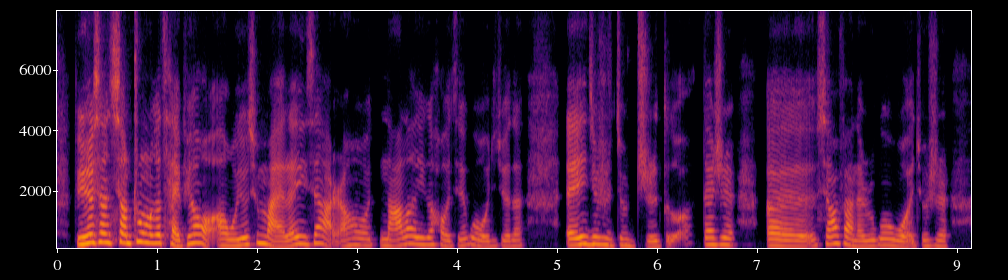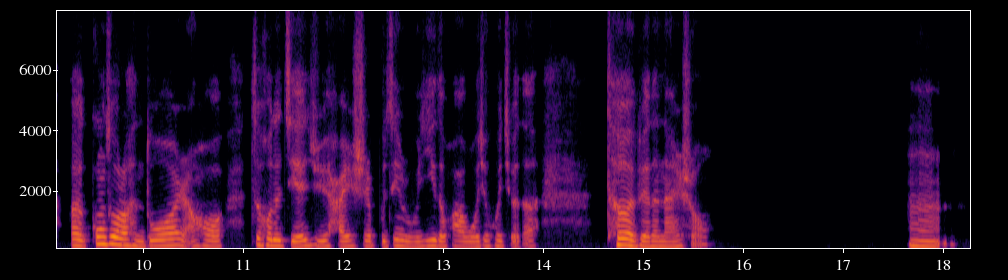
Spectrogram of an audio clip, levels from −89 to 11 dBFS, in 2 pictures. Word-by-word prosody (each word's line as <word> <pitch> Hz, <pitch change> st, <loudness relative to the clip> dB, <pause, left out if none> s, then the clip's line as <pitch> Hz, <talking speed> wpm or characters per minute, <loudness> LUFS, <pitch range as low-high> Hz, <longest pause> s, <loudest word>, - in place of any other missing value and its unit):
比 230 Hz, -, +5 dB
如 -, -, +11 dB
说 285 Hz, -, +9 dB
像 300 Hz, 0 st, +7 dB
像 280 Hz, 0 st, +6 dB
中 315 Hz, +3 st, +5 dB
了 280 Hz, -, +6 dB
个 275 Hz, -, +6 dB
彩 260 Hz, -, +3 dB
票， 270 Hz, +9 st, +3 dB
啊， 200 Hz, -5 st, +2 dB
我 195 Hz, 0 st, +1 dB
就 215 Hz, +3 st, +5 dB
去 250 Hz, +4 st, -4 dB
买 225 Hz, -11 st, +4 dB
了 195 Hz, +6 st, +2 dB
一 245 Hz, -, +2 dB
下， 260 Hz, +1 st, +1 dB
然 185 Hz, -, -3 dB
后 205 Hz, -1 st, -4 dB
拿 190 Hz, 0 st, +1 dB
了 245 Hz, +1 st, +2 dB
一 230 Hz, -, +2 dB
个 225 Hz, 0 st, -1 dB
好 200 Hz, -6 st, -4 dB
结 195 Hz, +4 st, -7 dB
果。 215 Hz, -4 st, -4 dB
我 170 Hz, -1 st, -2 dB
就 180 Hz, -, -12 dB
觉 175 Hz, -1 st, -6 dB
得： 185 Hz, +3 st, -6 dB, 0.4 s
“诶， 215 Hz, +4 st, +6 dB
就 235 Hz, 0 st, +3 dB
是 220 Hz, -3 st, 0 dB
就 200 Hz, +1 st, -5 dB
值 170 Hz, -1 st, -4 dB
得。” 175 Hz, -, -8 dB
但 225 Hz, 0 st, +1 dB
是， 220 Hz, -2 st, -1 dB, 0.3 s
呃， 185 Hz, -2 st, +1 dB
相 245 Hz, +4 st, +1 dB
反 230 Hz, -7 st, +1 dB
的， 170 Hz, -, -2 dB
如 180 Hz, +2 st, -2 dB
果 205 Hz, 0 st, -2 dB
我 170 Hz, -4 st, -1 dB
就 185 Hz, -, -8 dB
是， 180 Hz, -2 st, -6 dB, 0.4 s
呃， 195 Hz, -1 st, 0 dB
工 240 Hz, +7 st, +1 dB
作 240 Hz, -2 st, +4 dB
了 200 Hz, -, +2 dB
很 185 Hz, -4 st, -6 dB
多， 190 Hz, +4 st, -1 dB
然 195 Hz, -, -6 dB
后 175 Hz, -2 st, -5 dB, 0.3 s
最 215 Hz, -, -4 dB
后 200 Hz, -1 st, -2 dB
的 190 Hz, -, +2 dB
结 170 Hz, -1 st, -2 dB
局 185 Hz, -3 st, -6 dB
还 170 Hz, -1 st, -5 dB
是 175 Hz, -1 st, -6 dB
不 175 Hz, -1 st, -12 dB
尽 185 Hz, +3 st, -5 dB
如 160 Hz, -2 st, -7 dB
意 180 Hz, +3 st, -4 dB
的 165 Hz, -, -3 dB
话， 170 Hz, -1 st, -7 dB
我 160 Hz, 0 st, -6 dB
就 175 Hz, -, -9 dB
会 175 Hz, 0 st, -8 dB
觉 -, -, -10 dB
得 -, -, -11 dB, 0.7 s
特 210 Hz, -3 st, +3 dB
别 170 Hz, -1 st, -3 dB
地 165 Hz, +1 st, -5 dB
难 165 Hz, +2 st, -6 dB
受。 230 Hz, +4 st, -10 dB, 2.0 s
嗯。 185 Hz, +7 st, -7 dB
195 Hz, 265 characters per minute, -22 LUFS, 175-225 Hz, 2.0 s, 如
